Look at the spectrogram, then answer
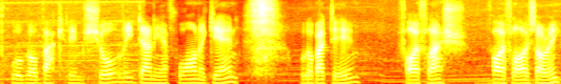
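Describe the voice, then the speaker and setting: A man with a British accent, medium pitch and flat, monotone intonation, at a fairly quick pace broken by long, frequent pauses, over noticeable background noise. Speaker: sim racing league commentator. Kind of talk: live commentary.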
